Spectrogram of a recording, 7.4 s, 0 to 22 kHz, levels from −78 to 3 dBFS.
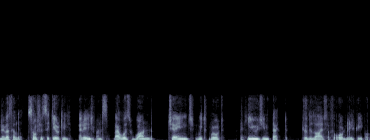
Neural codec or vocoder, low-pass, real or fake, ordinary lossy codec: codec, 24 kHz, 1.5 kbps, HILCodec; 7.2 kHz; fake; MP3, 48 kbps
